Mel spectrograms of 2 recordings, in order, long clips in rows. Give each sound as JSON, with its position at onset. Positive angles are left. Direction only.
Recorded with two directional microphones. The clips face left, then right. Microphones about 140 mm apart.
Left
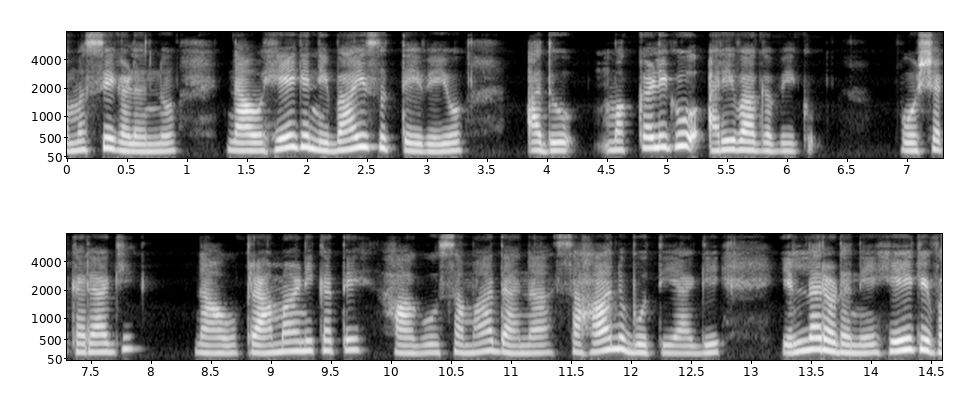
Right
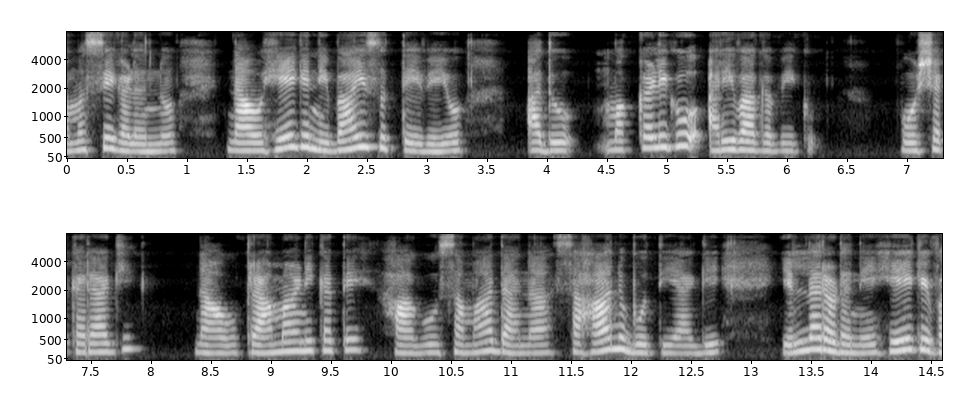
{"t": 0.0, "sound": "speech", "side_deg": 30}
